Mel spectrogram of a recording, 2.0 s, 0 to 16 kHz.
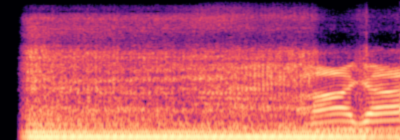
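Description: Pressure washer running steadily while a 20-inch surface cleaner sprays a concrete sidewalk: a constant engine hum under an even hiss of water.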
